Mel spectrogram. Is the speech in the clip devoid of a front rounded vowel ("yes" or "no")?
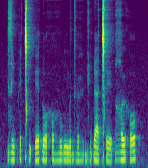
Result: no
